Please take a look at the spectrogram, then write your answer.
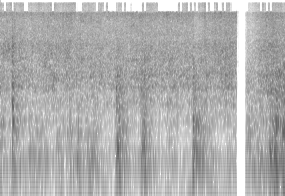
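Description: Onions and tomatoes sautéing in a pan, with coriander, for a chicken dish: a steady close sizzle broken by a few scraping stirs, and a brief dropout just before the end.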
